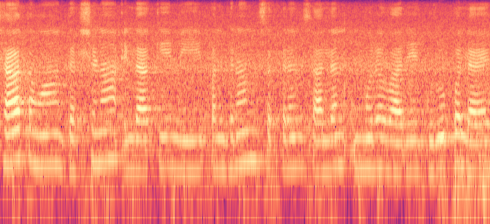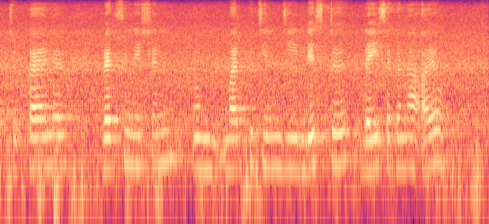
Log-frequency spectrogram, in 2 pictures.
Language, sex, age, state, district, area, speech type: Sindhi, female, 45-60, Rajasthan, Ajmer, rural, read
